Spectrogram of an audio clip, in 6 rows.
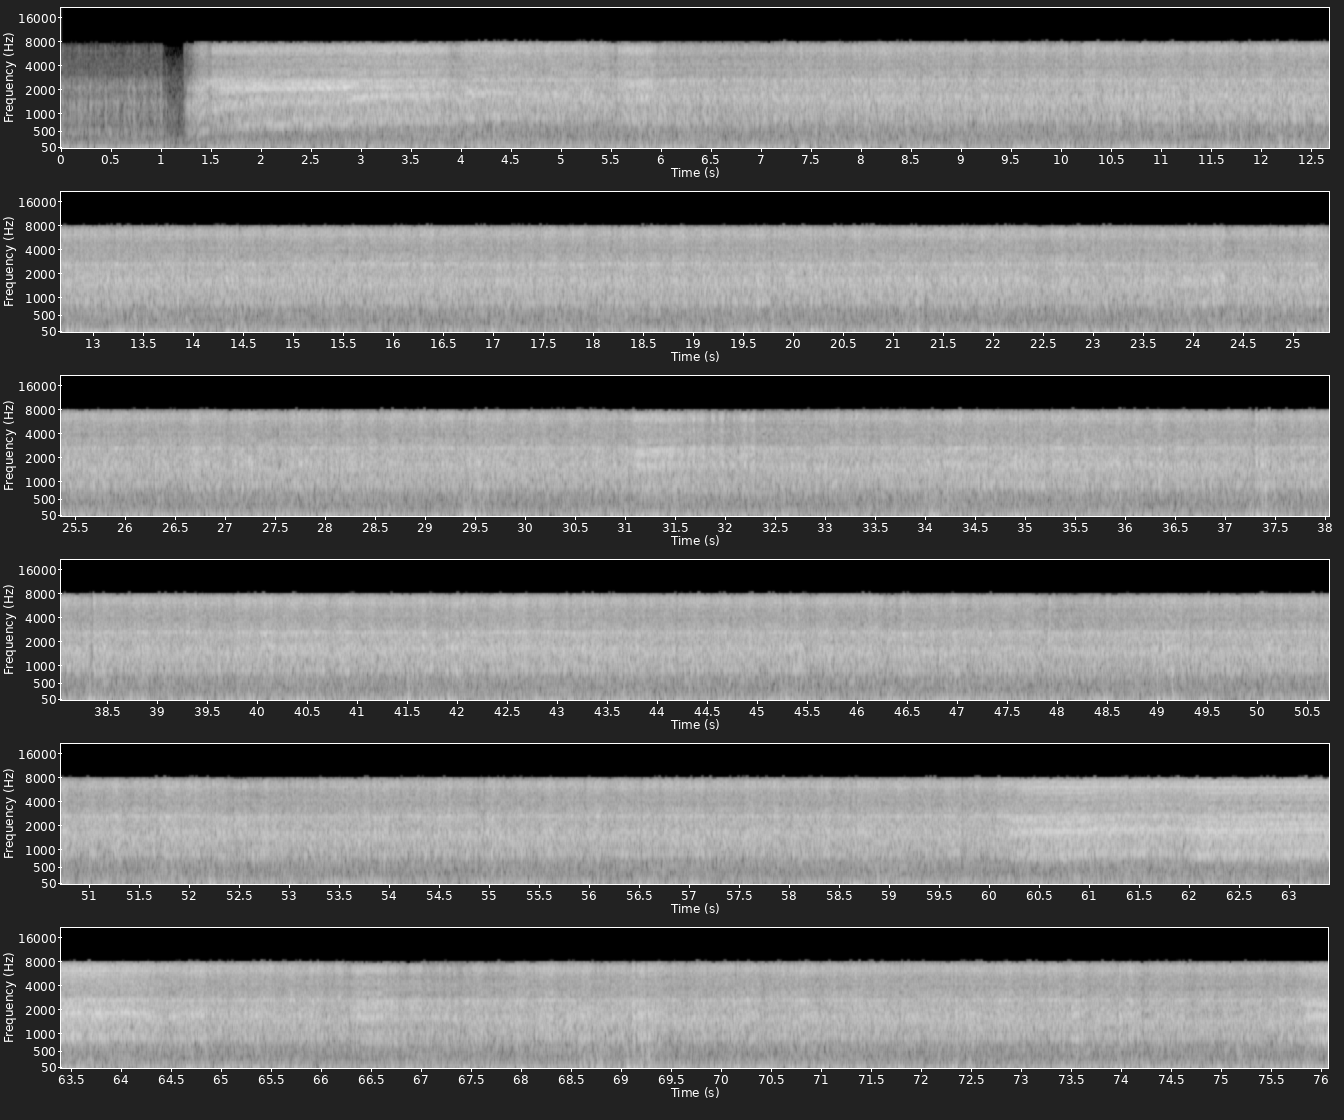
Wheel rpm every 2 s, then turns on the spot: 70, 210, 230, 230, 230, 230, 230, 230, 230, 230, 230, 230, 230, 230, 230, 230, 230, 230, 230, 230, 240, 230, 230, 230, 230, 240, 230, 230, 230, 240, 220, 220, 230, 230, 230, 230, 230, 230.
none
